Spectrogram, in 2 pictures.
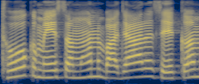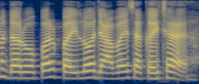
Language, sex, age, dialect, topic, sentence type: Maithili, female, 18-24, Angika, banking, statement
